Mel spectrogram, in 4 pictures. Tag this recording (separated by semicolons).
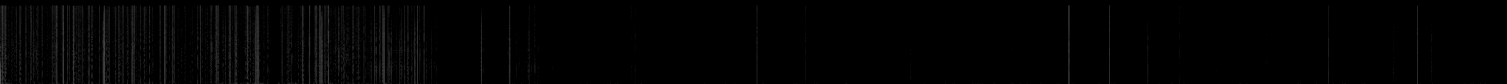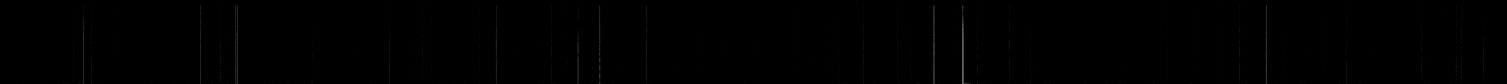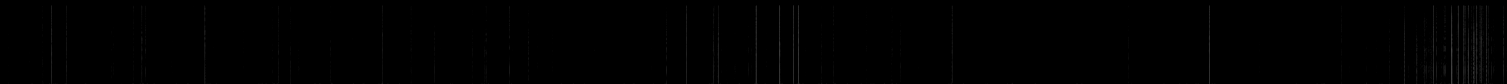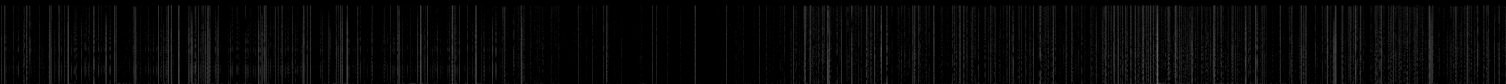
interference; radio; static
